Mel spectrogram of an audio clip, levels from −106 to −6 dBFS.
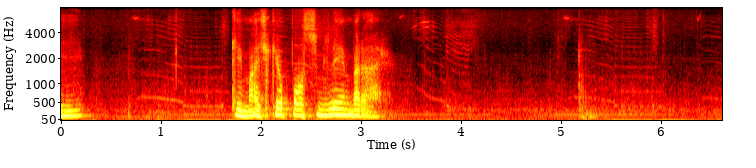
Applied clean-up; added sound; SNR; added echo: neural separator model SepFormer DNS4.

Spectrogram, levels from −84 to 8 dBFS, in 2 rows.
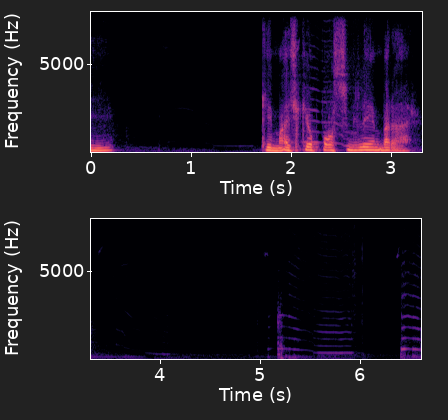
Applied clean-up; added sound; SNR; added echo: neural mask model RNNoise.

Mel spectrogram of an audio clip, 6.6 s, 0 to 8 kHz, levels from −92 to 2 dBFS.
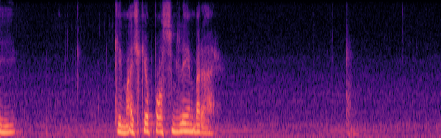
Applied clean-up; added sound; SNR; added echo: none; none; none; none.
